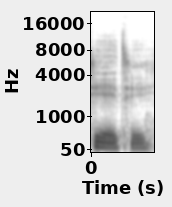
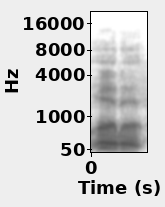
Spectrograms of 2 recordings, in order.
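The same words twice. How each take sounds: First: It is spelled out letter by letter. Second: It is said as two short words. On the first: The speaker calls it right. "You say it by the letters" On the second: The speaker calls it wrong. "Nobody says that"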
